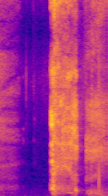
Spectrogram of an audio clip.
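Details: Two harsh, short, throaty cough bursts from an adult who says they are sick, recorded while rushing to get ready for a flight.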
